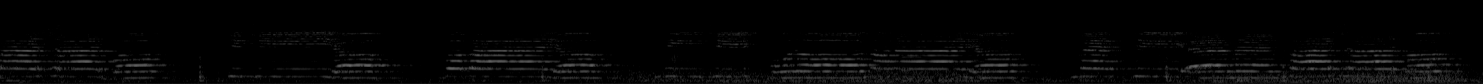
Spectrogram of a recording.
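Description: A woman's solo voice singing a slow Hungarian folk song, holding long notes that step up and down in short phrases with brief breaths between them.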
